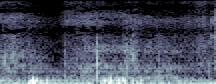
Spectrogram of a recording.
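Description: Footsteps on dry dirt ground: a few soft, irregular low thuds.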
